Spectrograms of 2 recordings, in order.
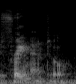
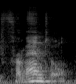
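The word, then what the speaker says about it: Fremantle: example I pronounced it freem manle and that is the dominant pronounciation for most people but that is also the American way of pronouncing it the British way would be frantal um a lot of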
